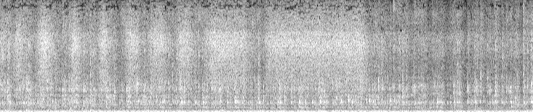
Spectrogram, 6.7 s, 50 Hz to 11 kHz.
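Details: 2002 Chevrolet Silverado with an LS engine and a cable throttle body, idling after a cold start: extremely loud, deep, lumpy cammed lope, firing evenly on all cylinders with no misses; owner says the motor runs good; normal idle.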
